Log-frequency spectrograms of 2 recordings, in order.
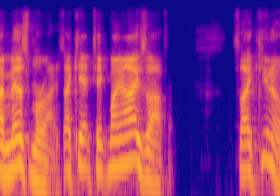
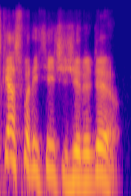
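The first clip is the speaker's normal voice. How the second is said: ordinary talk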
